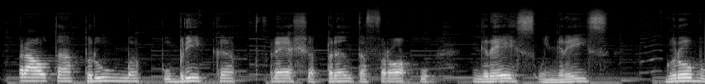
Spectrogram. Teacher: Por um fenômeno na articulação, acaba sendo mais fácil, acaba sendo mais prático, em vez de você fazer esse movimento gl, que envolve o L, essa junção de uma consoante com a consoante L, acaba sendo mais fácil você produzir no lugar do L o R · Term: troca do L pelo R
